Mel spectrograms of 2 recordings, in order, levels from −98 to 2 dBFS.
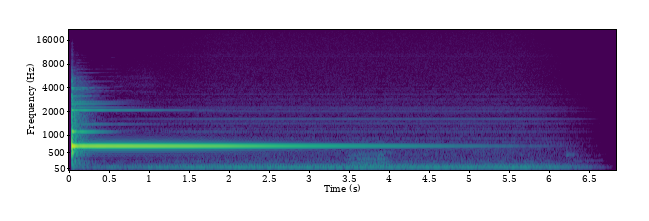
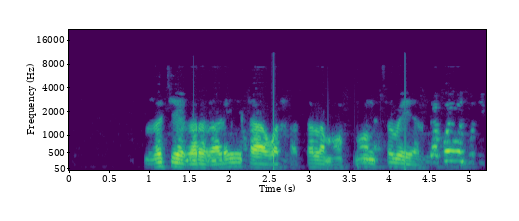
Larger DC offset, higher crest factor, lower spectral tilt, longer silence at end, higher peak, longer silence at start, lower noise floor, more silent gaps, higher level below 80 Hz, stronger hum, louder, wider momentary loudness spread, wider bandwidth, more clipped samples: neither; first, 26 dB vs 18 dB; second, -5 dB/octave vs -9.5 dB/octave; first, 3.25 s vs 0.15 s; about the same, -2 dBFS vs -4 dBFS; second, 0.05 s vs 0.95 s; second, -71 dBFS vs under -90 dBFS; neither; second, -74 dBFS vs -60 dBFS; neither; about the same, -24 LUFS vs -22 LUFS; first, 23 LU vs 13 LU; first, 5.6 kHz vs 4.7 kHz; neither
